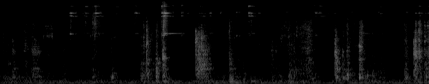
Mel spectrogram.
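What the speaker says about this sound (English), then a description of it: "Let's clean up the cards and move on to Gemini." Tarot cards are gathered up at close range, giving soft irregular shuffling, rustling and light clacking taps, quiet and uneven throughout, with no voices.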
